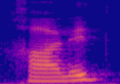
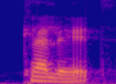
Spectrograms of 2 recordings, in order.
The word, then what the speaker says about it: Khalid: pour présenter Kha, comme dans le prénom très connu Khalid. Khalid, donc que tous les Français connaissent par Khaled. Khaled.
